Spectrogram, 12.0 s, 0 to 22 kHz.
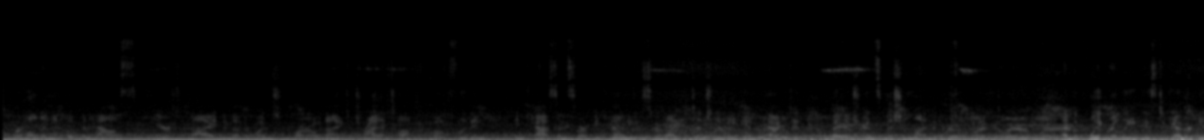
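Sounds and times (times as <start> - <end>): low vehicle rumble: 0.0 - 12.0
woman speaking: 0.0 - 12.0.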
